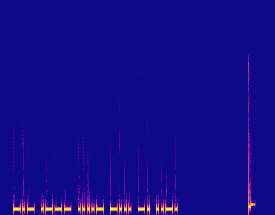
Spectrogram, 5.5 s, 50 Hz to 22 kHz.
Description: Morse code, heard as a keyed tone, about 24 wpm, 700 Hz. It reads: KJ4BNF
